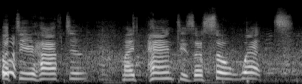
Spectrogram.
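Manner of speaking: lightly imitating a clingy girl; pleading girl voice.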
